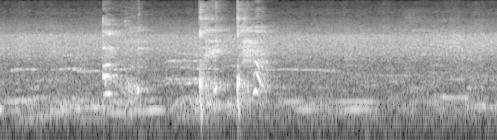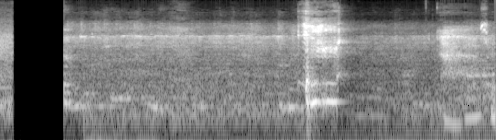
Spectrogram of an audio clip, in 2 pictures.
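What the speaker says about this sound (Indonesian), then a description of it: "Nih, kencang banget guys batuknya." A child coughs hard in a few harsh bursts spread through the stretch, some strained and raspy, with indoor room noise and short quiet gaps between them.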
